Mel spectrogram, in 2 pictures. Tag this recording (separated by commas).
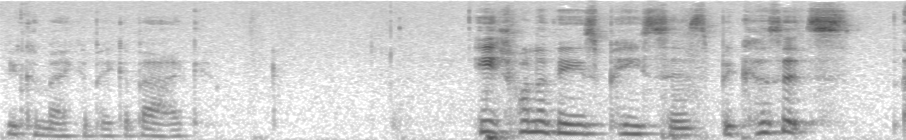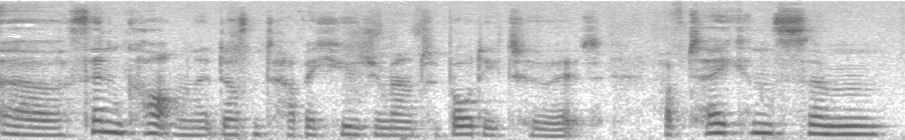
Speech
